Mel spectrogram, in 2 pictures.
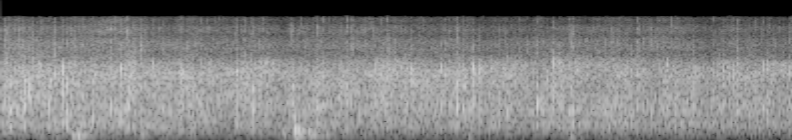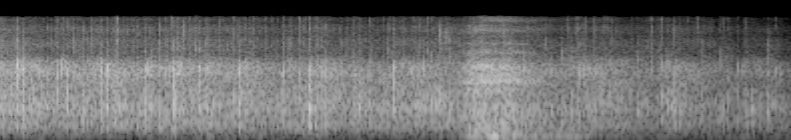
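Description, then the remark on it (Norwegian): Steady audience applause with many hands clapping in a dense, even patter, briefly swelling near the end before tapering off. No voices are heard. “Uh, eh, jeg hadde med å gi en applaus.”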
